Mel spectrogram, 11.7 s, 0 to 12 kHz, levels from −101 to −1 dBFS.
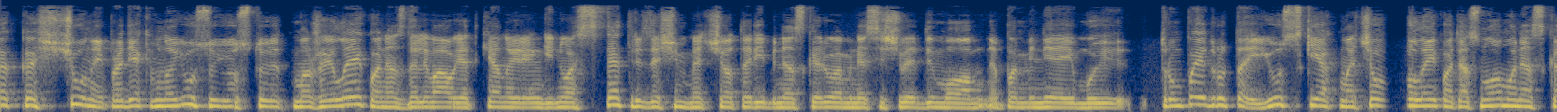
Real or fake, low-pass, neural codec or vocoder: real; 9.9 kHz; none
